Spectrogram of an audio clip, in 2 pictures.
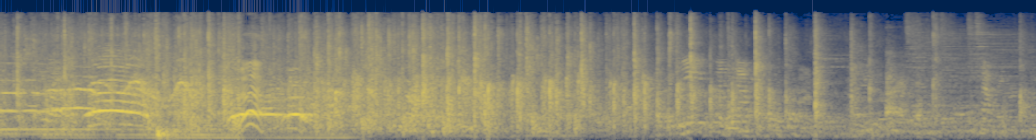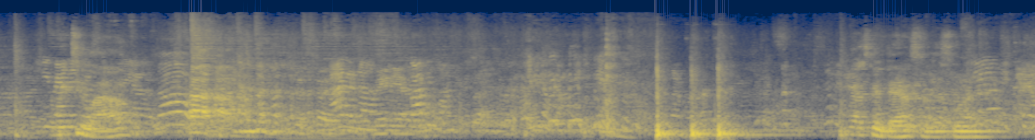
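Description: Electric guitars and a bass play loud rock music live.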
